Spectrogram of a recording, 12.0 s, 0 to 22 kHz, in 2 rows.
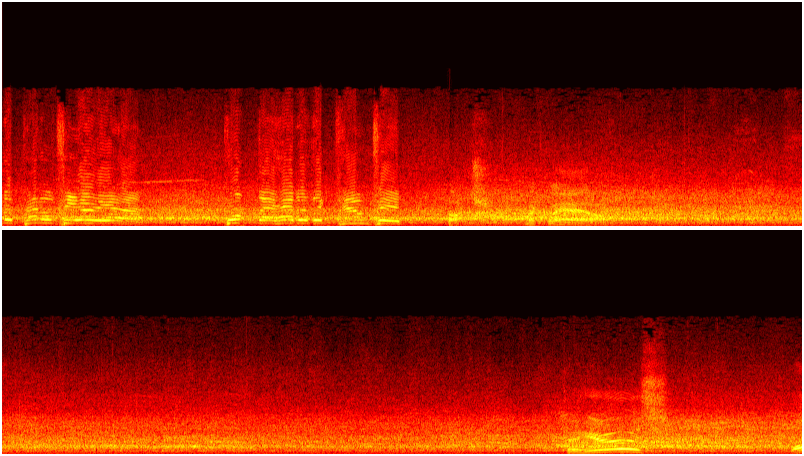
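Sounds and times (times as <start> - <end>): stadium crowd noise on television: 0.0 - 12.0.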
